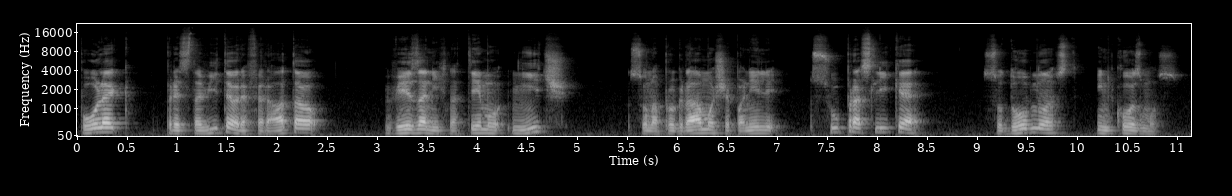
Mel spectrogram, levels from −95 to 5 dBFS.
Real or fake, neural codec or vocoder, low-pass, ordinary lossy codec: real; none; 19.8 kHz; none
